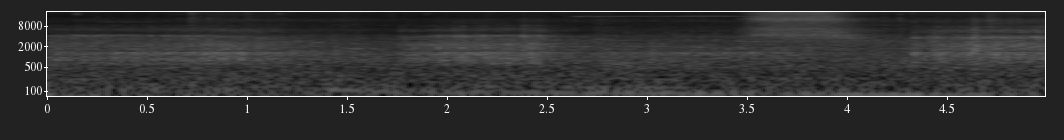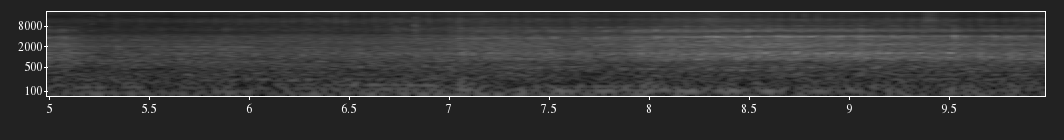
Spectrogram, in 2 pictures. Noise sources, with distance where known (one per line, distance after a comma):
large-sounding engine, near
